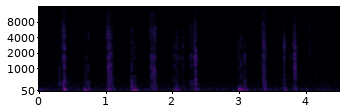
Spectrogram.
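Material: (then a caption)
Cardboard. Long painted fingernails tap and scratch across the surface of a large, glossy printed cardboard photo card resting on an album. The result is a quiet, irregular series of short, dry clicks with bright, scratchy tops and soft low thumps, each dying away almost instantly.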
